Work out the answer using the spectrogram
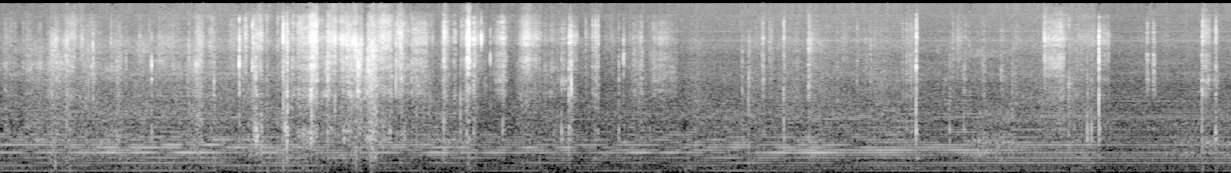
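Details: Husky air compressor in a sound test, remote-started, recorded walking deeper into the shop. Fast, steady chugging with a buzzy hum under footsteps and shop clatter; pump runs evenly, normal.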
